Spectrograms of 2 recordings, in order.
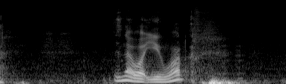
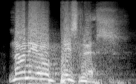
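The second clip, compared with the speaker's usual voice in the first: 1 rude thief shout; 10 semitones higher, 10 dB louder than usual. Acted. Burglar rebuffs the abbot.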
